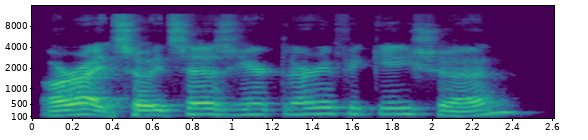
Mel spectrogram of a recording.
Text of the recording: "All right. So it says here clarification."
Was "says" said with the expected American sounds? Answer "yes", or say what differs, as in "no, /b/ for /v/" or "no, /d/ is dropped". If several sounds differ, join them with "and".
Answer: yes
